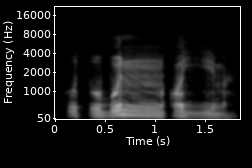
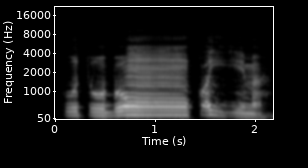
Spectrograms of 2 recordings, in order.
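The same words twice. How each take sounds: First: The n is pronounced as a clear n. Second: The n becomes a nasal ng hum. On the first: The speaker calls it wrong. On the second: The speaker calls it right. "dibaca eng"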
